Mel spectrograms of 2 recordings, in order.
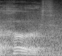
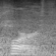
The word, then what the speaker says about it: hearth: That right there, I kept calling it a hearth. It's a hearth, and now I know how to say it, so thank you so much for correcting me.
